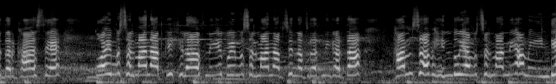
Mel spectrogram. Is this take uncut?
yes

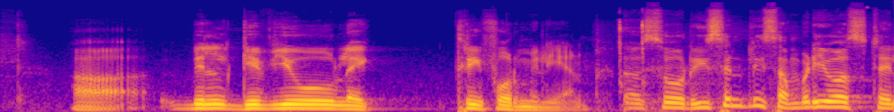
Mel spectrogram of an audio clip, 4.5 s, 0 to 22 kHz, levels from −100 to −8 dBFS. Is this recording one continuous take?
no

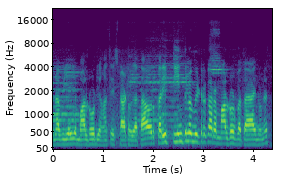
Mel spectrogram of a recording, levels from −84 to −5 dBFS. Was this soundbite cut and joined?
no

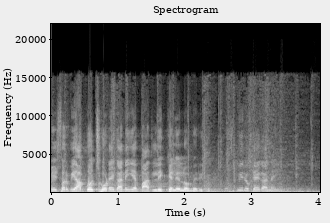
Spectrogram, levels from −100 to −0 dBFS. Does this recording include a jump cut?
yes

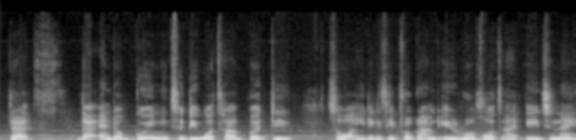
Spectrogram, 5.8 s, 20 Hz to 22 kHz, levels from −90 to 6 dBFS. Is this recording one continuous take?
yes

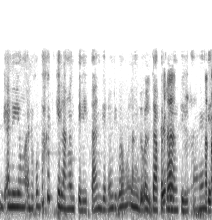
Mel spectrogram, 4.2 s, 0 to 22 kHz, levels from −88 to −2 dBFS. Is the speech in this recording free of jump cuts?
yes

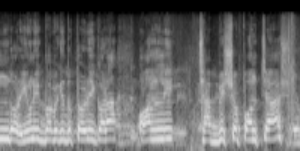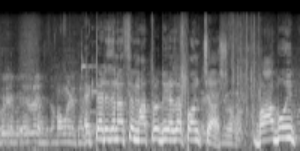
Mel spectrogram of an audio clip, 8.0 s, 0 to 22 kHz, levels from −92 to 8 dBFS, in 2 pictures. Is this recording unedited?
yes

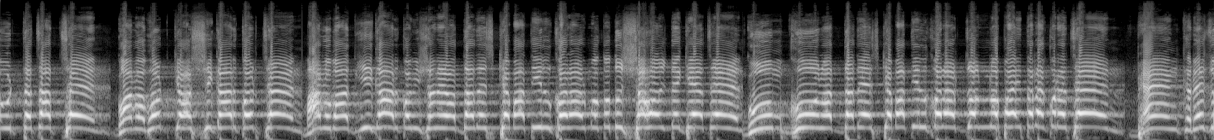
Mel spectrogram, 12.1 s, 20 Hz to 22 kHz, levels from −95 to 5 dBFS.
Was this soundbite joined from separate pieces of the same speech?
yes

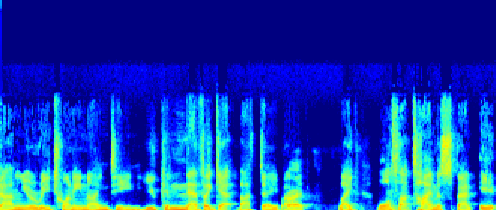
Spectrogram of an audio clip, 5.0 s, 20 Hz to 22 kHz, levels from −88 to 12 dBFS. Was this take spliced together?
no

